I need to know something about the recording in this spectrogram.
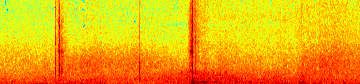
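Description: Wind blows steadily over open sea.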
